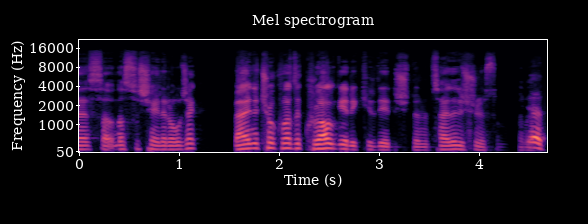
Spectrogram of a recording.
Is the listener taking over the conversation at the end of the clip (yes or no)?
yes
